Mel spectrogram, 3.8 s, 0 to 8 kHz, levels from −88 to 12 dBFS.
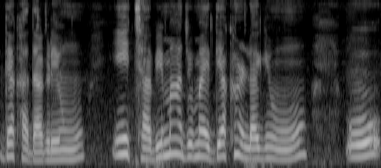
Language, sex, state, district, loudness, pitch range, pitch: Garhwali, female, Uttarakhand, Tehri Garhwal, -25 LUFS, 185-230 Hz, 215 Hz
